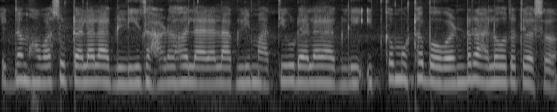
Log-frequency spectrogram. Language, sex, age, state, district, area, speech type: Marathi, female, 18-30, Maharashtra, Amravati, urban, spontaneous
